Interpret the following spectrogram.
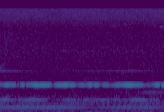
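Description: Faint background music of sustained, ringing held tones, like a singing bowl drone, with a new note coming in near the end.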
